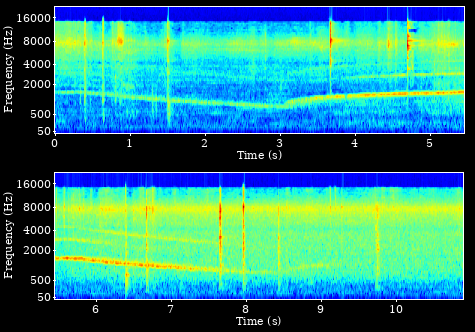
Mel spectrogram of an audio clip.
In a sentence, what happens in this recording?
An emergency vehicle siren sounds, gets louder and fades, and clicking sounds are occurring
